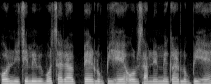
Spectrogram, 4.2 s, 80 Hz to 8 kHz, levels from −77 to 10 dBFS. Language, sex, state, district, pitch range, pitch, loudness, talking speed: Hindi, female, Arunachal Pradesh, Longding, 180-190 Hz, 185 Hz, -17 LUFS, 240 wpm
